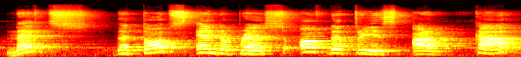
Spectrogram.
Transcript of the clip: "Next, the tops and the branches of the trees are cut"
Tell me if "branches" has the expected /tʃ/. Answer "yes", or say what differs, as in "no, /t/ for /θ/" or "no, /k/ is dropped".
no, /s/ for /tʃ/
